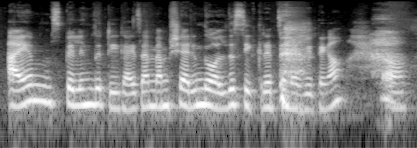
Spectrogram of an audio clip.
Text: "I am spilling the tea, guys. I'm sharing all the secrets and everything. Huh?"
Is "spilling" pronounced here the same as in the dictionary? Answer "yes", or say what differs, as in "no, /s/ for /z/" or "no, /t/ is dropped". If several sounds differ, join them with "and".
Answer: yes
